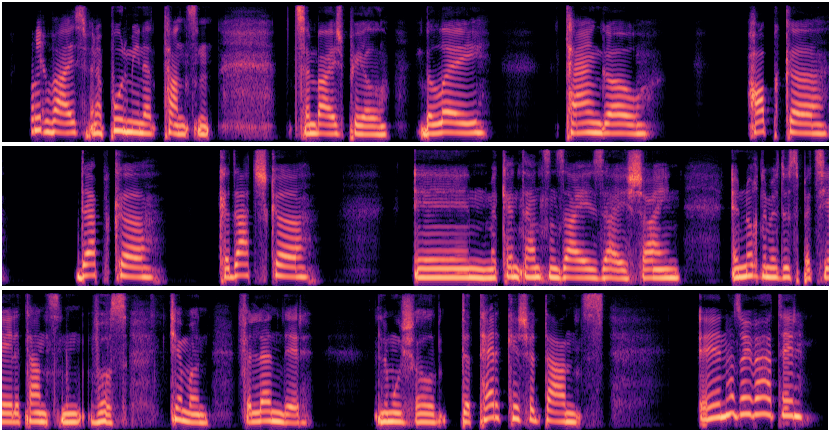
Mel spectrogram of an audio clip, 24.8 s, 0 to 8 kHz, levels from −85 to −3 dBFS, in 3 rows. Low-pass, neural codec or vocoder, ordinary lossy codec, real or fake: 7.2 kHz; none; MP3, 64 kbps; real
